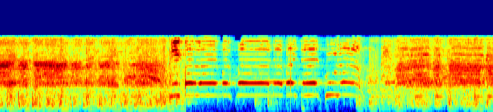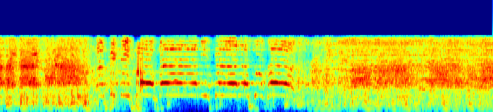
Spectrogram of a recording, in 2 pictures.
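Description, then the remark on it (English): A large crowd of protesters roars and chants continuously, with shouting voices and rising bursts of loud rhythmic yelling, dense throughout with a dull rumble underneath. “let's take a listen to the commotion in this enormous crowd of people that are protesting”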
